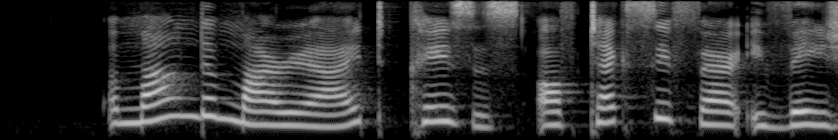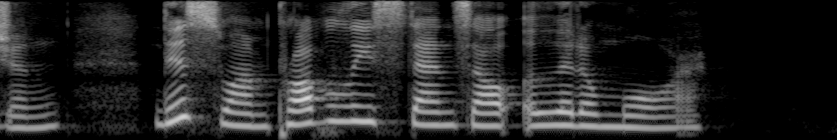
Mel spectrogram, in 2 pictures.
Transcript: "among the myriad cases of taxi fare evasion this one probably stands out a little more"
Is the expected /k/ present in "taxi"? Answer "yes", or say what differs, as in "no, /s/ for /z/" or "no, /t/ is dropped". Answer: yes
